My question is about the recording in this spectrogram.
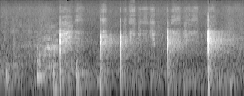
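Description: Writing on a board during a maths lecture: a few sharp, clicking taps and short scratchy strokes, fairly faint, with brief pauses between them.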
